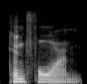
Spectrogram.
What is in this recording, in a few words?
"conform", American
